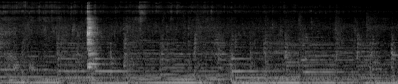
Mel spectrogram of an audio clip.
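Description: Sliced onions with curry leaves frying steadily in hot oil, a continuous close sizzle and crackle with one brief sharper pop near the start.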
